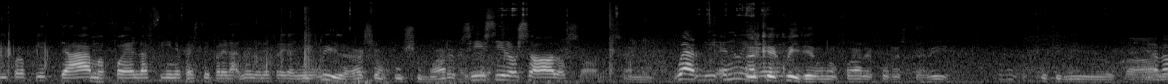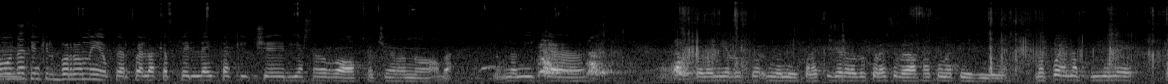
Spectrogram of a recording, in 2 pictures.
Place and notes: Castle of Lardirago (PV), Italy - A visit fo the Castle
By the courtyard, following a small group entering the Castle, closed for most time of the year, and visiting the small church.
